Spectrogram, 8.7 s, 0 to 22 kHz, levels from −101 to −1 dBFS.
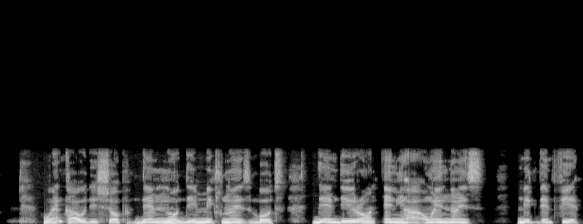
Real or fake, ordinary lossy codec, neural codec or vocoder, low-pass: real; none; none; 7.2 kHz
